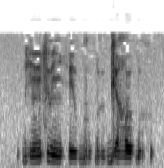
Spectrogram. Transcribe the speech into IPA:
ɓ i ɾ ũ s ɯ ɾ ĩ h e u̯ ɡ u ɓ ɯ ɡ e ʁ ʊ ɓ ʊ x

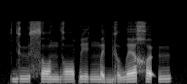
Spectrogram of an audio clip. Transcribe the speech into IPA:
d ʉː s ɔ n d ɔː ɓ eː ŋ͡m ɛ bʲ ɔ w ɛ χ œ ʔ ʉ

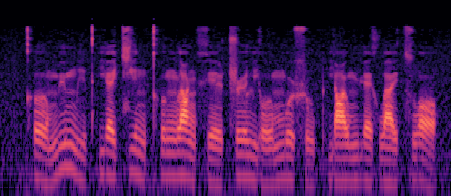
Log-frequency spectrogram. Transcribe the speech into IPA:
kʰ ɤ˨˩ m y˥ m i˨˩ t̪ʰ j ɛ˥˧ t͡ɕ i˥˩ n kʰ ʊ˥ ŋ l ɑ˥˩ ŋ x e˨˩ ɪ̯ ʈ͡ʂ ɻ̩˥ l j o˧˥ ʊ̯ m u˥˩ ʂ u˨˩ pʰ j ɑ˥ ʊ̯ m ɥ ɛ˥˧ x w a˥˧ ɪ̯ t͡s w ɔ˥˩

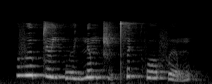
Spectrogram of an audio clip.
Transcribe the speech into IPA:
v əː˦˥ p̚ z ə˧ j h w ə̤˨˩ j n ə˧ m t͡ɕ ṵ˧˨ t̪ʰ ə˦˥ t̚ f o˧ f ə˧˩˨ m

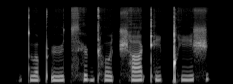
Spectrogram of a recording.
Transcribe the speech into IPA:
tʷ a pʼ ʉ t͡sʰ ɨ ɖ ʈʰ o t͡ʃʰ a kʼ i ǃʰ i ʃ

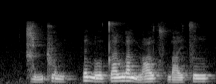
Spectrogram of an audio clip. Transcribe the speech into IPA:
t͡ɕ i˧˥ n ʈ͡ʂ w ə˧ n | ə˥˧ n o˥˩ ʊ̯ t̪ ä˥ l w a˥˩ n ɻ ɑ˥ ʊ̯ t͡sʰ w a˧˥ ɪ̯ t͡s ɹ̩˥

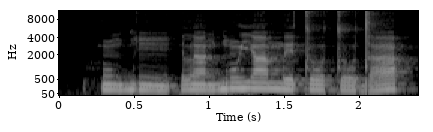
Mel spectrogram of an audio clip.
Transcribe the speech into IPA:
h ũ˨ ɡ͡b ĩ˨ | l ã˨ ɡ͡b ũ˧ j ã˧ m e˨ t o˨ t o˨ d a˨˦

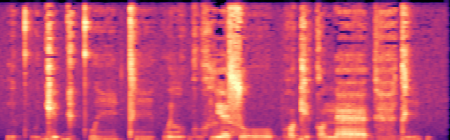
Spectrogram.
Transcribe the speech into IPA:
ɾ i̤ kʷʰ i̤ ɡʲ e ʔ ɡ i̤ kʷʰ iː ʔ tʰ iː kʷ e l o̤ ɡʱ o̤ x lʲ æ s oː bʱ ɒ ɡʲ æ ɡ ɒ n æː ɡʱ æ̤ d iː ʔ

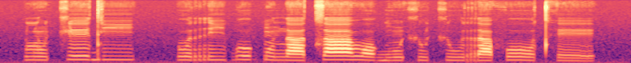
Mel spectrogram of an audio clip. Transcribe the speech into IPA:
l ũ˨ t͡ʃ eː˦ d iː˦ | ʊ˨ r iː˨ ɓ oː˦ k͡p ũ˨ n aː˨ t͡s aː˦ β ɔ˨ ɡ ũ˨ ʃ u˨ t͡ʃ u˨ r a˨ f oː˦˨ tʰ eː˨

